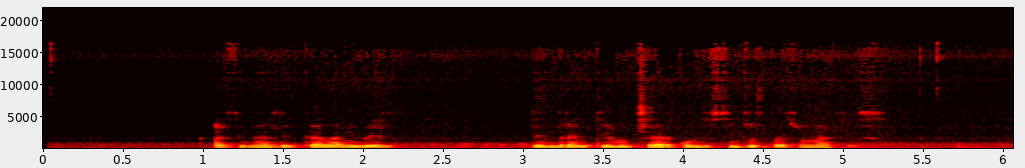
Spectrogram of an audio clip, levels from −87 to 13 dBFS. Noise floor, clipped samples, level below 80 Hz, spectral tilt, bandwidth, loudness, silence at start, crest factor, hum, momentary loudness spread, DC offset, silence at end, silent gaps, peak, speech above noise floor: -63 dBFS; under 0.1%; -68 dBFS; -8.5 dB/octave; 16.5 kHz; -28 LUFS; 1.05 s; 18 dB; none; 10 LU; under 0.1%; 1 s; none; -10 dBFS; 36 dB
